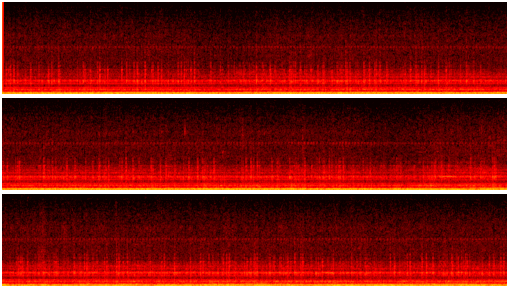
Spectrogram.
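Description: Diesel passenger train running at speed, heard from inside the carriage: a steady low rumble with a faint steady whine above it.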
